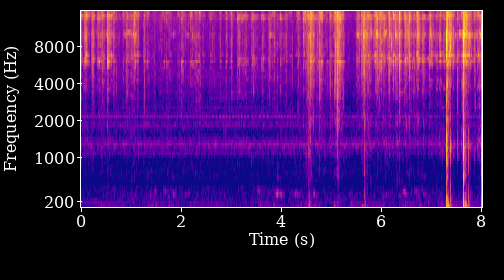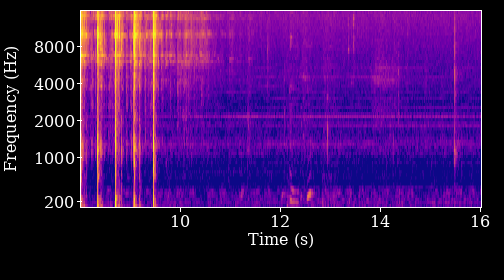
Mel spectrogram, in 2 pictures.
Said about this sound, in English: But first, let's hear some jingle bells.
